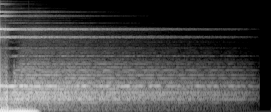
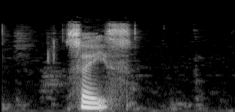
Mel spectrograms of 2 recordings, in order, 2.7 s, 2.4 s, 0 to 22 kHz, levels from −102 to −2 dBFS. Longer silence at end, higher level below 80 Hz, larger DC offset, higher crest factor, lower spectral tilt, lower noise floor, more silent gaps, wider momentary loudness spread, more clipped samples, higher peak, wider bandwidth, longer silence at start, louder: second, 0.7 s vs 1.05 s; first, -22 dBFS vs -66 dBFS; neither; about the same, 18 dB vs 22 dB; about the same, -4 dB/octave vs -4 dB/octave; second, -50 dBFS vs -68 dBFS; neither; first, 24 LU vs 14 LU; neither; first, -2 dBFS vs -6 dBFS; first, 15 kHz vs 9.6 kHz; second, 0 s vs 0.65 s; about the same, -23 LUFS vs -23 LUFS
